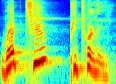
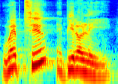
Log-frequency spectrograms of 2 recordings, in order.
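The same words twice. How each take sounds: First: It is said in a British accent. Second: It is said in an American accent. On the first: "영국식 발음은" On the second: "미국 발음으로는"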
